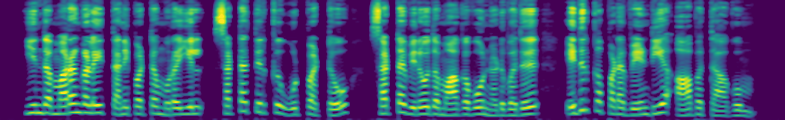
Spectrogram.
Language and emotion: Tamil, neutral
